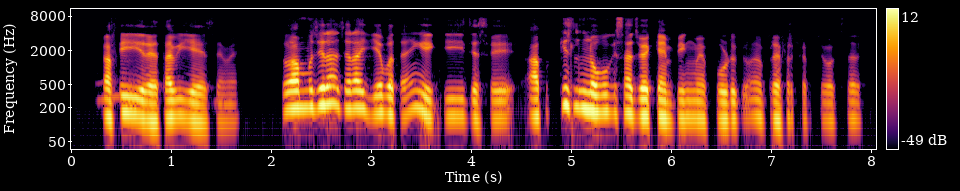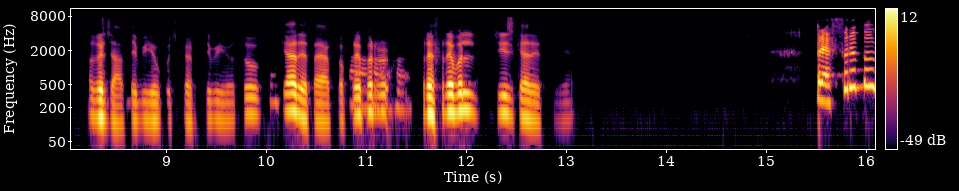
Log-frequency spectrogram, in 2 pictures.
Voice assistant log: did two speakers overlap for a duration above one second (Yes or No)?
No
